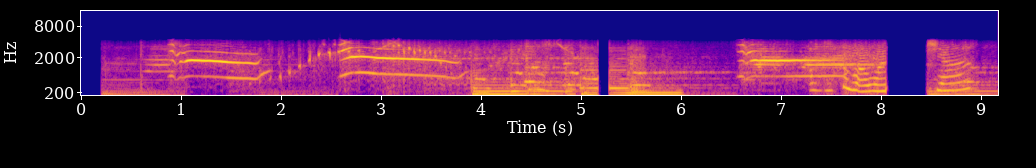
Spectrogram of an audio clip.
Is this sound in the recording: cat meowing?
yes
